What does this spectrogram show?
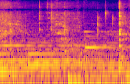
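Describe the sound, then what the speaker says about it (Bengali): Half a teaspoon of nigella seeds (kalo jeere) crackle in hot oil, a brief close sizzle with faint stirring scrapes and a small clink near the end, no voices. "হাফ টিস্পুন কালো জিরে ফোড়ন দিলাম।"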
